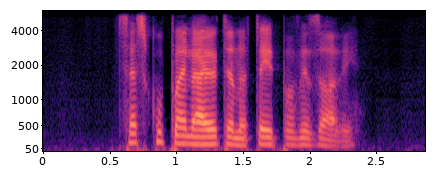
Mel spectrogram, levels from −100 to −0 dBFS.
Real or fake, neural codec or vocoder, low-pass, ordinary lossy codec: fake; codec, 16 kHz, 1 kbps, FreqCodec, larger model; 5.4 kHz; Opus, 64 kbps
